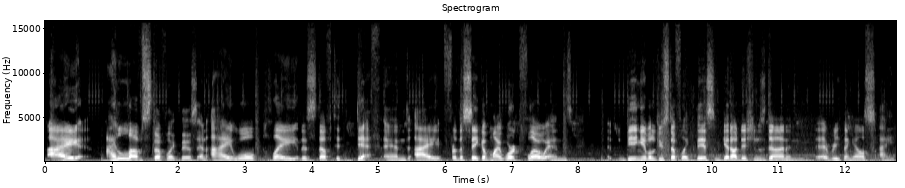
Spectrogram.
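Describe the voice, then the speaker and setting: A man speaking casually as an interview guest, telling stories in an animated, self-deprecating way. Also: mid-range voice, measured pace, soft background music. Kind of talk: casual chat.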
